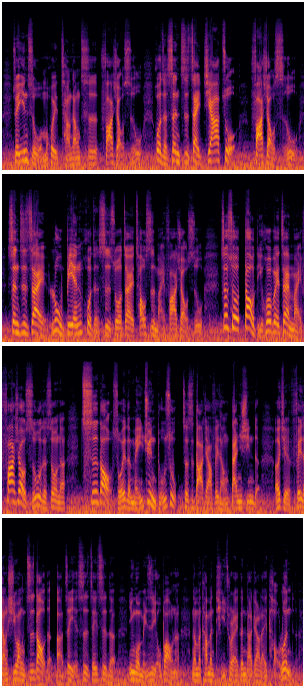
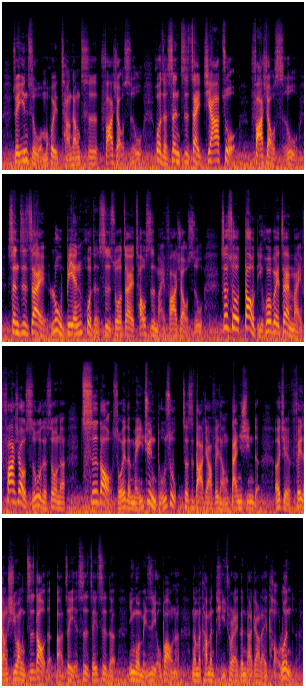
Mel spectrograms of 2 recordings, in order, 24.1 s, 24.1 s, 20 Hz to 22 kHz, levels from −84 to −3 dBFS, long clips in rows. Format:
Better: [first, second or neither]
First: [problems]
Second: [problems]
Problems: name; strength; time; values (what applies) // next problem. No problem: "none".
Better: neither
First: low rumble; faint; throughout; 20 dB below the speech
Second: low rumble; faint; throughout; 20 dB below the speech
